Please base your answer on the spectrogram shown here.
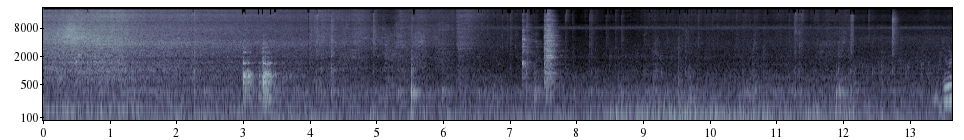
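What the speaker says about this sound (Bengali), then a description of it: "ঝোলটা খুব সুন্দর করে জাল হয়ে গেছে" A pan of river chapila fish curry gravy bubbles and hisses on the stove with a soft, steady sizzle. A few faint clinks and taps break through now and then.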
